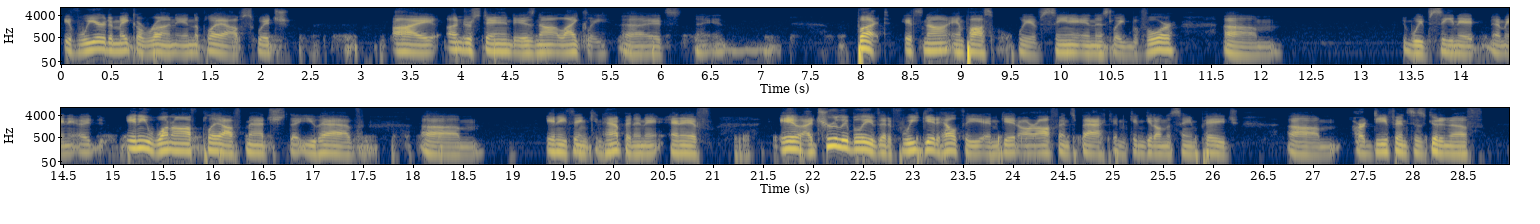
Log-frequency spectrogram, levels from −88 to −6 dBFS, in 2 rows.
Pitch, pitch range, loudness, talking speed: 120 Hz, 110-140 Hz, -25 LUFS, 165 wpm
